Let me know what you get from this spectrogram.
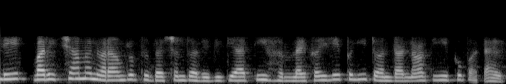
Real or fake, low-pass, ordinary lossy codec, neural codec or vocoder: fake; 3.6 kHz; none; codec, 24 kHz, 0.9 kbps, WavTokenizer, medium speech release version 2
